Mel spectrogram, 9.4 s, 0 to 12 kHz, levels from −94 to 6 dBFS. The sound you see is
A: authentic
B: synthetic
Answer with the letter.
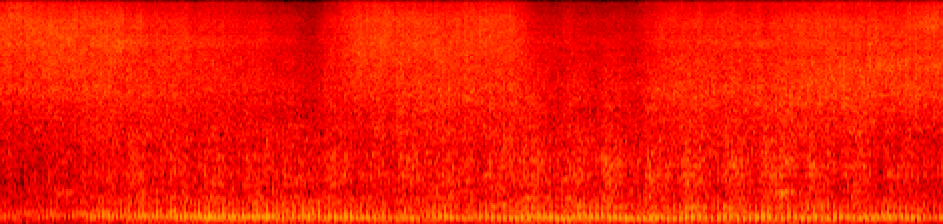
B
